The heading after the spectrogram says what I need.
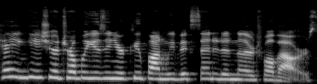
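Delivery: high, fast announcement voice. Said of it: "I was like".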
